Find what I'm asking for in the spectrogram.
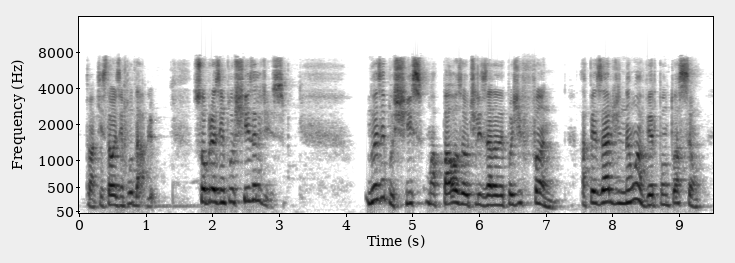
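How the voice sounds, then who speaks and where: A man's voice: high voice, fairly bright tone, dull audio. A man teaching music, reading a textbook passage by passage and explaining each one in a casual tone. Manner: reads passages aloud, then explains them in a casual tone.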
